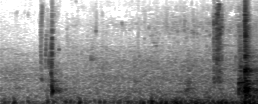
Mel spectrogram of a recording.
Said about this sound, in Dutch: Het geluid van een verse oliebol. Wat een kleine.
